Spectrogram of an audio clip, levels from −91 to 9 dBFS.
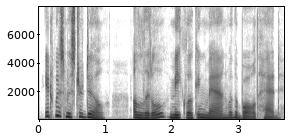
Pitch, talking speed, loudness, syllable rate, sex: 180 Hz, 210 wpm, -17 LUFS, 4.9 syllables/s, female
